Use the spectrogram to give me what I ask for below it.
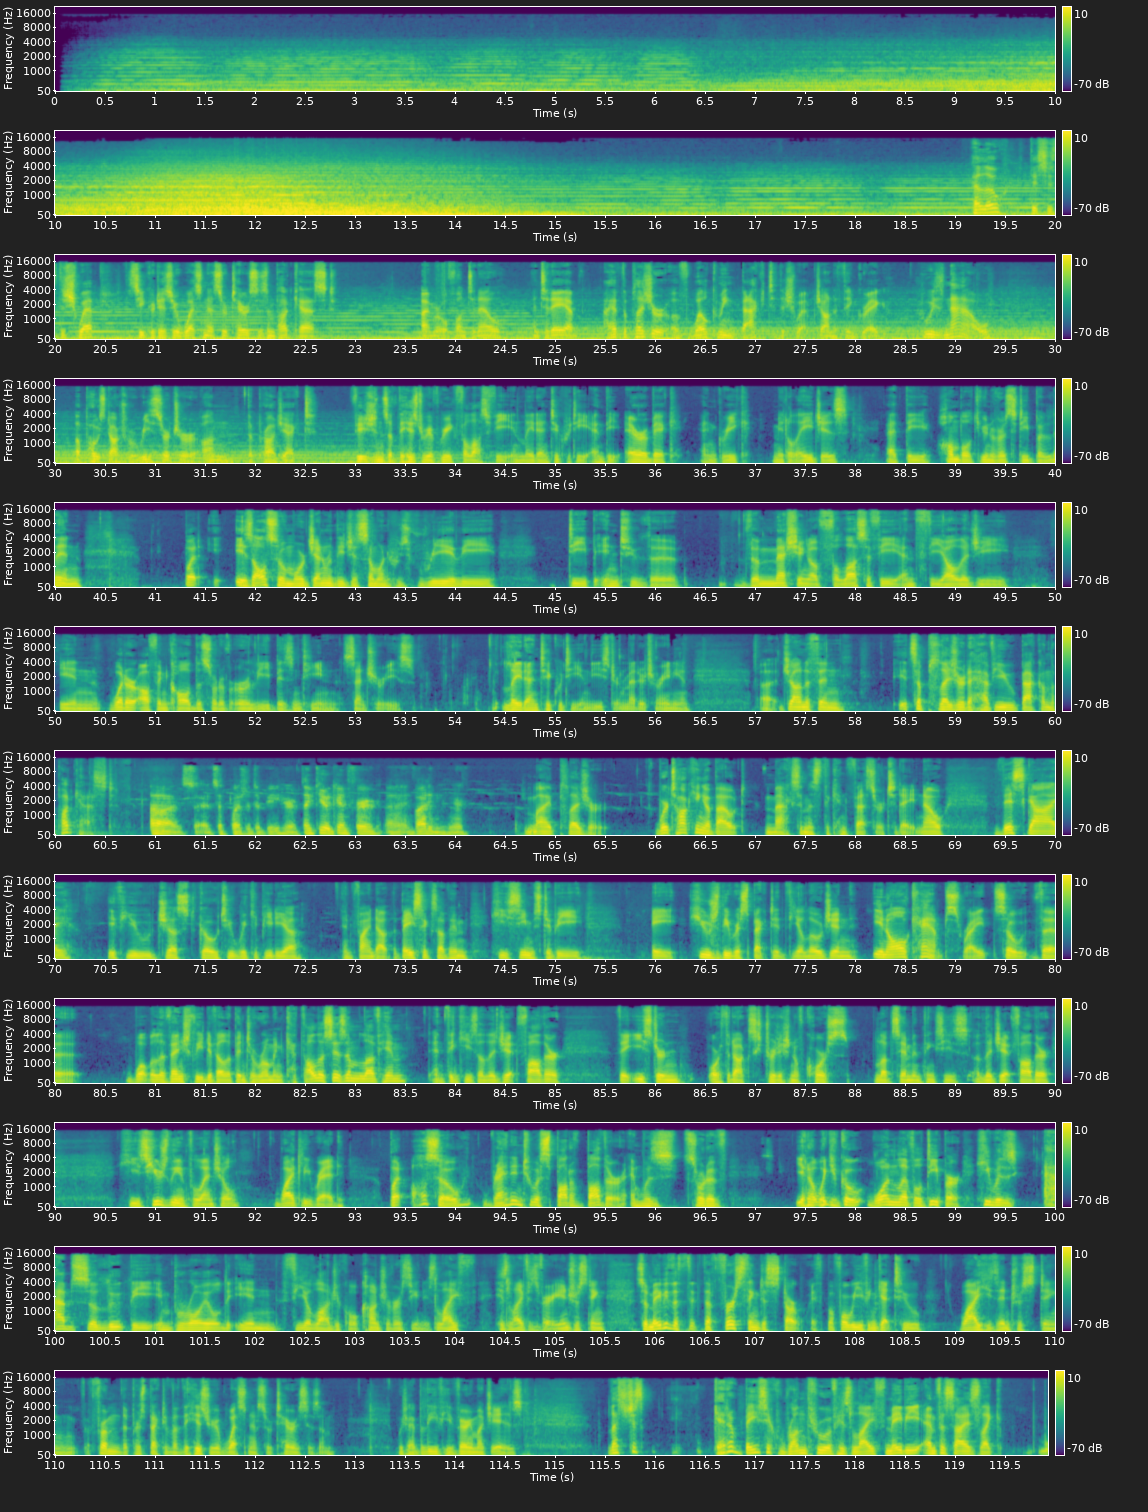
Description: There are various discursus in the conversation, as we delve into the Christological disputes which got Maximus into so much trouble, over the question of Christ’s faculty of will and whether he had a single will, human and divine (‘monothelitism’), or whether each of his two natures had its own will, as well as musing on the liminal politico-religious role played by monks and ascetics in Orthodox Christianity and the East Roman state. Finally, we discuss Maximus’ apophatic approach to god’s (non)nature; unlike Gregory of Nyssa, for whom god was an unlimited sea of being, god is, for Maximus, beyond being altogether.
